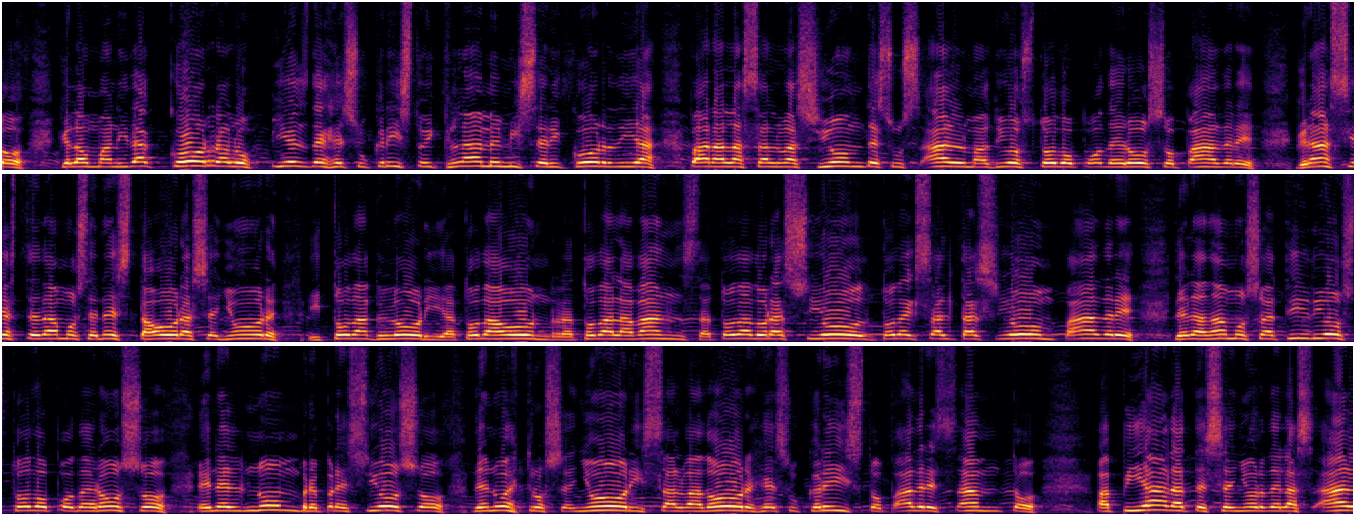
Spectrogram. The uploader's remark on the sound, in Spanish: TRASMISION EN VIVO DE LA IGLESIA CRISTIANA MARANATHA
